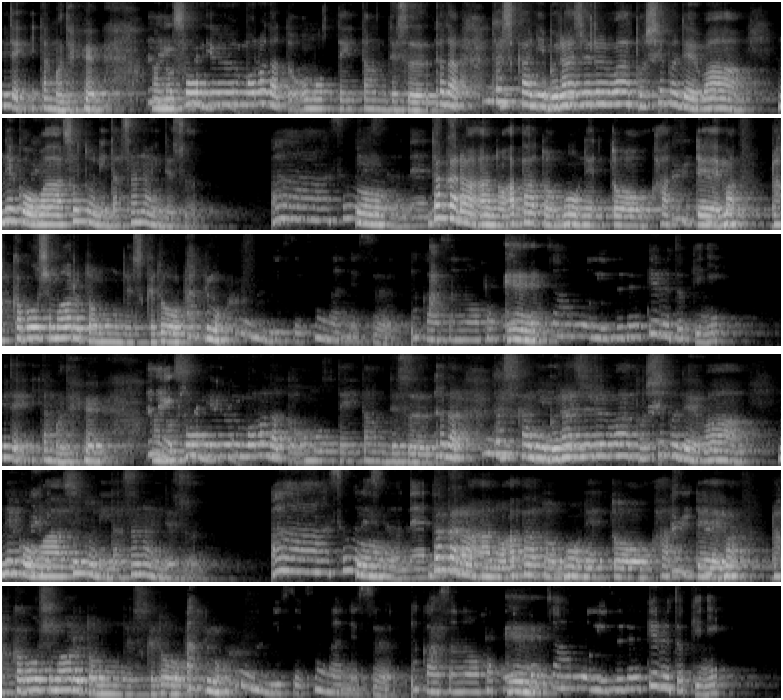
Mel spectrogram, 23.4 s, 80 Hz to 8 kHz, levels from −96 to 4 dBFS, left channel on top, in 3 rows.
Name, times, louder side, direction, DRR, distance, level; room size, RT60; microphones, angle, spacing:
voice 1, 0.0-7.4 7.8-9.7 11.3-11.7 12.0-15.2 15.5-17.8 19.8-19.9 20.6-21.0, left 2 dB, 75° left, 7 dB, 1.1 m, -31 dB
voice 2, 1.4-2.4 4.3-4.5 4.8-5.8 6.5-6.6 8.0-8.3 10.5-12.1 13.3-13.5 14.5-15.0 17.4-17.6 17.9-22.7, right 2 dB, 35° right, 10 dB, 0.7 m, -39 dB
13.0 x 4.4 x 5.4 m, 0.93 s
head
